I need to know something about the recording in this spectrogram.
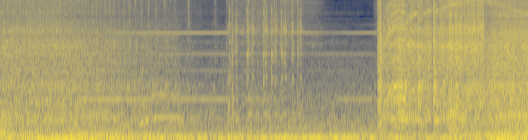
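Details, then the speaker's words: Car whose starter scraped on cranking, test-started in neutral after the starter Bendix was replaced; flywheel ring gear shows scrape marks. A short crank, then the engine catches and settles with no scraping or grinding, a normal start. "Entonces vamos a cambiar de Bendix y ya vamos a ver que el carro arranca parejito. O sea, claro, arranca normal, pero el tema es que ya no va a raspar, no suena."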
